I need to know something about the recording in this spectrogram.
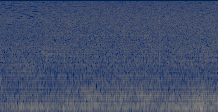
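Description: Thunder from an approaching thunderstorm: a low, steady rumble.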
